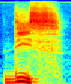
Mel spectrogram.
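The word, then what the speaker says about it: dix: O número isolado dis, tá? Então essa pronúncia com som de s no final dis.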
